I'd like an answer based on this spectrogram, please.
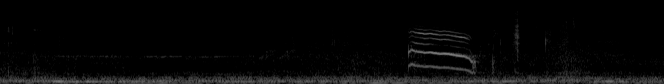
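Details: Two-month-old British Shorthair kitten, sick with a viral infection affecting eyes and ears, during ear cleaning: a single short meow, falling in pitch at the end, over steady low background hum.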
